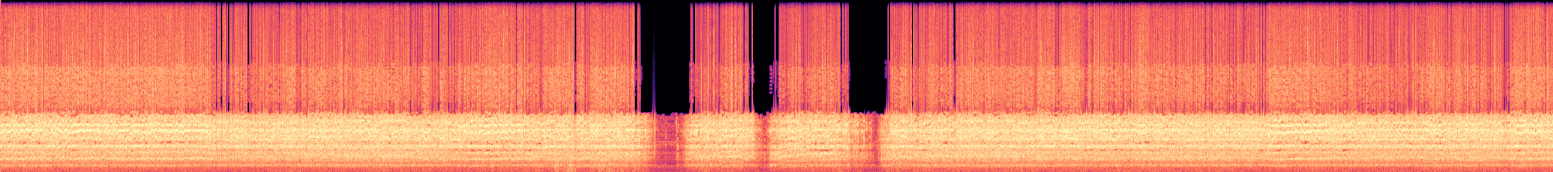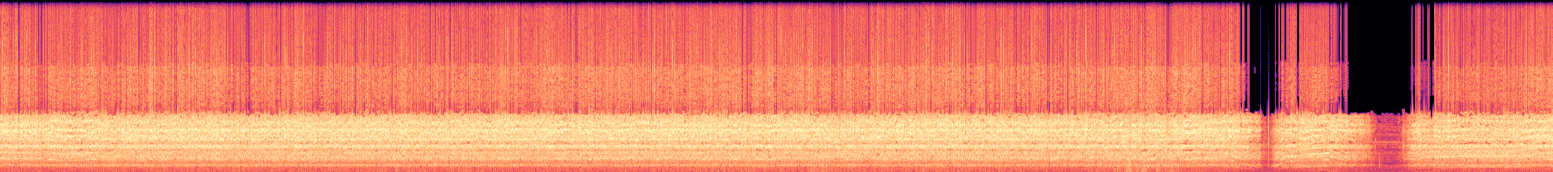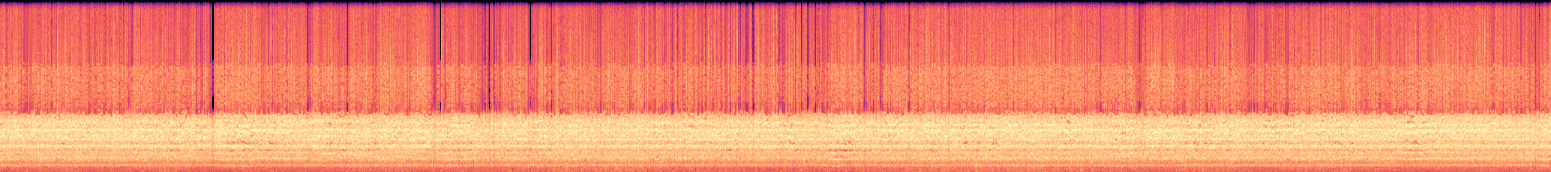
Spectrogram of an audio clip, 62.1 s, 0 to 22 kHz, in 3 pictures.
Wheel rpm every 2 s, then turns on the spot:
210, 220, 210, 220, 120, 120, 170, 230, 230, 230, 230, 230, 230, 230, 230, 230, 230, 230, 170, 70, 180, 230, 230, 220, 230, 230, 230, 230, 230, 240, 230.
38-40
